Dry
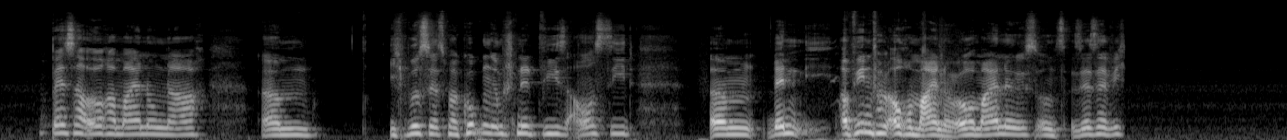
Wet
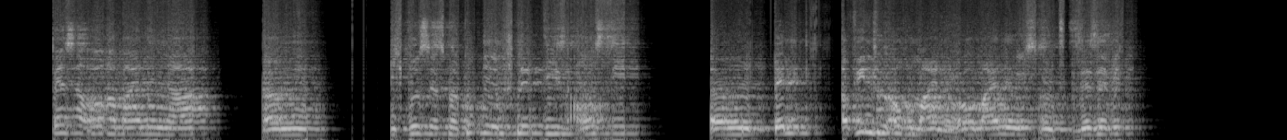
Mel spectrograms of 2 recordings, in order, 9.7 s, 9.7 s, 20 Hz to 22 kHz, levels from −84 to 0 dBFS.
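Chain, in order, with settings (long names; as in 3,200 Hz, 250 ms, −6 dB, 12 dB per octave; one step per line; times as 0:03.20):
spectral tilt +2.5 dB per octave
centre clipping without the shift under −32 dBFS
single-tap delay 105 ms −15.5 dB
downward compressor, threshold −29 dBFS, peak gain reduction 13 dB
0:05.56–0:06.58: Butterworth high-pass 210 Hz 36 dB per octave
speech leveller 2 s
convolution reverb RT60 0.40 s, pre-delay 67 ms, DRR 8 dB
leveller curve on the samples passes 2
comb filter 3.1 ms, depth 93%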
